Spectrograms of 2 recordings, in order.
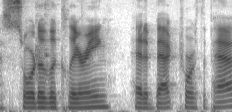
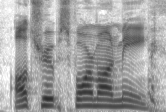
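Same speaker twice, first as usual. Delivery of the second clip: raised, pitched-up shouting; 4 semitones higher, 3 dB louder than usual. Playing a character calling troops to him in a fight: yelling an order. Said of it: "I will yell out".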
